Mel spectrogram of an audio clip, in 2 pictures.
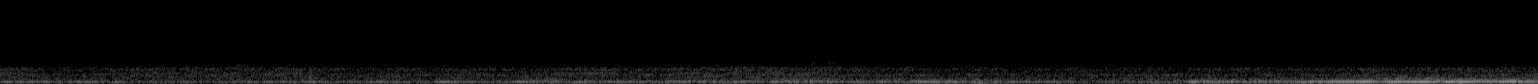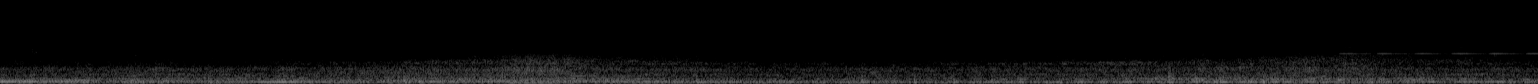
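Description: Low rumble of an approaching train heard from indoors, swelling to its loudest about halfway through and building again toward the end.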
